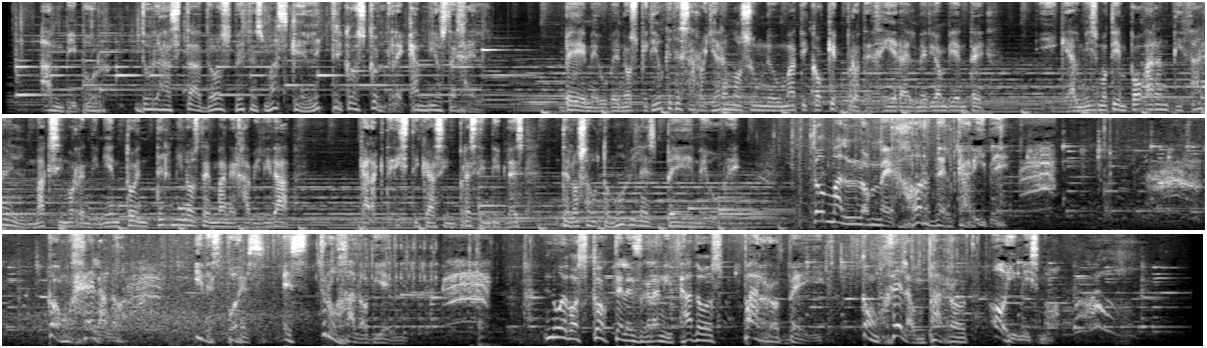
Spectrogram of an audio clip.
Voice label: Spanish EU

